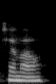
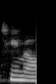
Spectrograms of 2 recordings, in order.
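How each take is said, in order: First: The name is pronounced with English vowels. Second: The name is pronounced with Spanish vowels. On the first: "but it might be Timo" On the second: "I'm thinking more the way I would pronounce it in Spanish"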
